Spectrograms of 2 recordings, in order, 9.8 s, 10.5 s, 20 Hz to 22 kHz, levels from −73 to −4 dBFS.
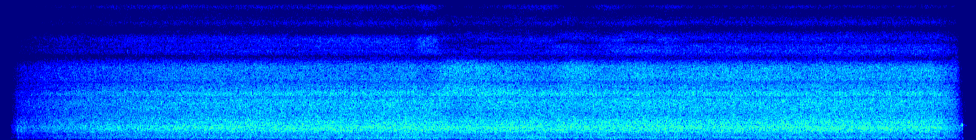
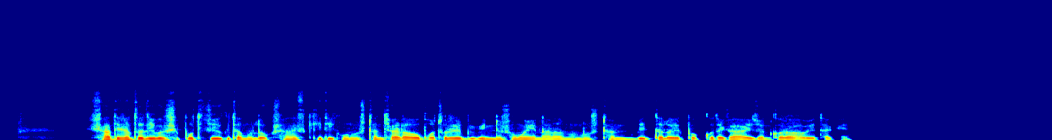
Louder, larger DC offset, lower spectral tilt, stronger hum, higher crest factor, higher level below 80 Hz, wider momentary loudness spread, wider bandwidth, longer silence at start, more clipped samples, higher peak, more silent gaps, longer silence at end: second, -33 LUFS vs -22 LUFS; neither; second, 1 dB/octave vs -9 dB/octave; neither; about the same, 16 dB vs 20 dB; second, -76 dBFS vs -60 dBFS; second, 4 LU vs 10 LU; first, over 20 kHz vs 7 kHz; second, 0.1 s vs 0.9 s; neither; second, -22 dBFS vs -2 dBFS; neither; second, 0.1 s vs 2.05 s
